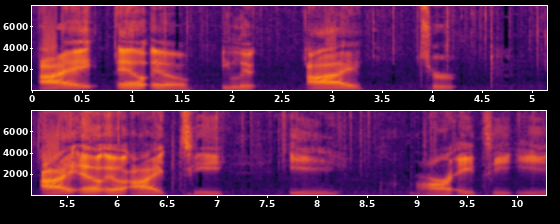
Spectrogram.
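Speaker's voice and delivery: slow, letter by letter with pauses; tentative spelling attempt. Real, not acted. Trying to spell illiterate after the challenge, slow and tentative. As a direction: sound it out haltingly, stretching each letter. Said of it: "Okay, I'm gonna try".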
